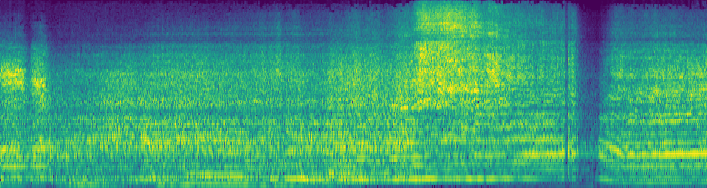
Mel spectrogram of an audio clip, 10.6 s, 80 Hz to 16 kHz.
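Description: Honda Odyssey race minivan's V6 engine pulling hard uphill as it approaches and passes, its note rising and falling with the throttle and shifts. A burst of tyre noise on the wet road as it goes through the bend about six seconds in, and the pitch drops away near the end.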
